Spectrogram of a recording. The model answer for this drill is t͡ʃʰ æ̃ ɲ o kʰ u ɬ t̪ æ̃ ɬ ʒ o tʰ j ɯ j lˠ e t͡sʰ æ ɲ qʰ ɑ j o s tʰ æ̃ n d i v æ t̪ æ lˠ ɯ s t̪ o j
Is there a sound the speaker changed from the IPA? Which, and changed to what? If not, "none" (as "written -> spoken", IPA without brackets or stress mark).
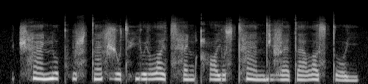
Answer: none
